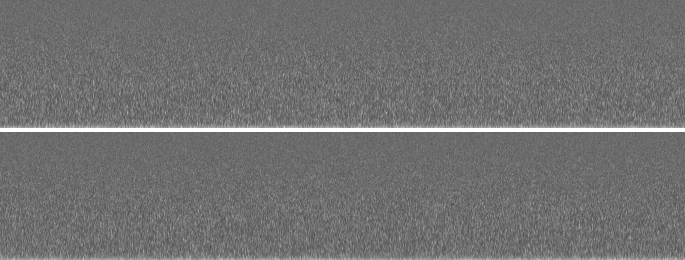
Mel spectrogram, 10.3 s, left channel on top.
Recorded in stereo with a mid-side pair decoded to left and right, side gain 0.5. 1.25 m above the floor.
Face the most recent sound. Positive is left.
No sound to turn to.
